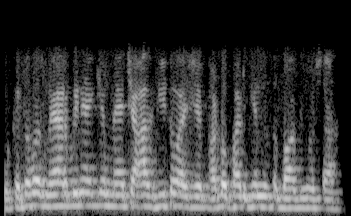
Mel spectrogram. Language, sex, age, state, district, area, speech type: Kashmiri, male, 45-60, Jammu and Kashmir, Bandipora, rural, conversation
